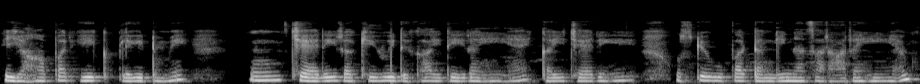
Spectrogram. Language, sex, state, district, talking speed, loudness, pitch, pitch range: Hindi, female, Jharkhand, Sahebganj, 145 wpm, -20 LUFS, 165 Hz, 155-175 Hz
